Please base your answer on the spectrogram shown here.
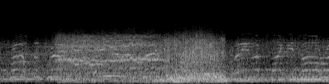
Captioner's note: tires squealing; car crashing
